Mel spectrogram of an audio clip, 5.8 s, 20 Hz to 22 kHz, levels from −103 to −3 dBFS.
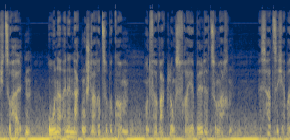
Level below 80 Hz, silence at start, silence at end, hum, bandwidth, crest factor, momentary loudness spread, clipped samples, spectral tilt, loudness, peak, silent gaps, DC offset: -20 dBFS; 0 s; 0 s; none; 15 kHz; 14 dB; 7 LU; under 0.1%; -6 dB/octave; -22 LUFS; -4 dBFS; none; under 0.1%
